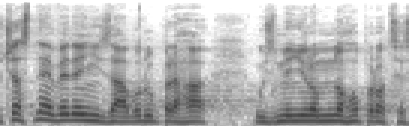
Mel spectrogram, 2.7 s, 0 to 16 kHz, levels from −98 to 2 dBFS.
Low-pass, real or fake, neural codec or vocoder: 14.4 kHz; real; none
